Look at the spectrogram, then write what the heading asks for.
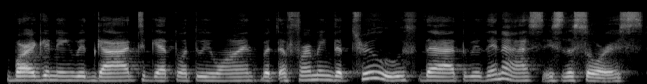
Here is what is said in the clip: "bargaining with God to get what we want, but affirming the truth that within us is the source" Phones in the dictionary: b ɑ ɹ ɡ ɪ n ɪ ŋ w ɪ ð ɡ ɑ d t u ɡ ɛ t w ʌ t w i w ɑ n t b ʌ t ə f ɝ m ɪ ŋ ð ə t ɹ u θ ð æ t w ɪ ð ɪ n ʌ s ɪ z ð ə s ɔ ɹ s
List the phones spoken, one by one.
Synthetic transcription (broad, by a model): b ɑ ɹ ɡ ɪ n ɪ ŋ w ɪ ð ɡ ɑ d t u ɡ ɛ t w ʌ t w i w ɑ n t b ʌ t ə f ɝ m ɪ ŋ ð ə t ɹ u θ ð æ t w ɪ ð ɪ n ʌ s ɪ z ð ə s ɔ ɹ s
